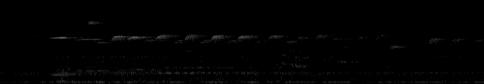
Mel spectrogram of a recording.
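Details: Javan white-eye giving thin, actively sung chirping: a rapid run of high, thin notes, mostly sliding and slightly buzzy, repeated about three to four times a second against a steady low hum.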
